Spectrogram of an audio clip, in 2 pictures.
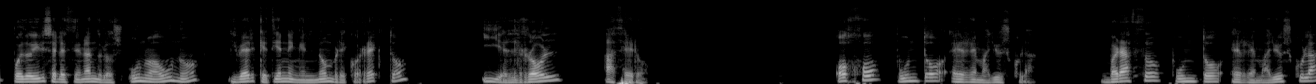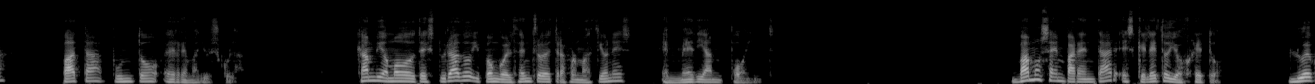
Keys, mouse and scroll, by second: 0.8-3.9 right drag, 2.9-4.7 middle drag, 4.1 right click, 6.4 right click, 7.5 click, 11.5-15.8 right drag, 16.5-18.4 middle drag, 19.3 alt+z, 21.2 click, 23.0-26.3 middle drag.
